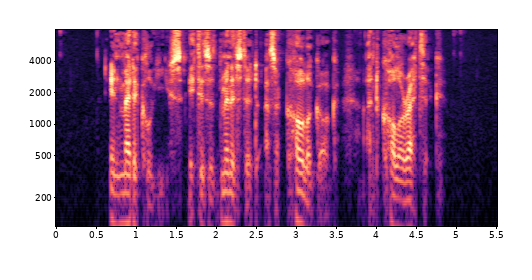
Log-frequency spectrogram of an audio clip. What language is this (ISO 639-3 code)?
eng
